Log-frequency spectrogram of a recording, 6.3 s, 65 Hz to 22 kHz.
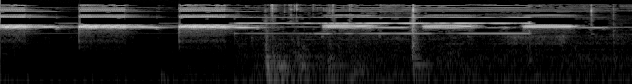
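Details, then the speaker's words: Wheelock/Honeywell fire alarm system test on a Fire-Lite MS-9200UDLS panel: kitchen smoke alarm tripped, piercing tones in repeating bursts about once a second with Wheelock MT horns joining; alarms run ~20 seconds past reset; working normally. "so because of the nature of these smoke alarms they go off for around another 20 seconds after they shut off so that reset so now these are just acting as horns"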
